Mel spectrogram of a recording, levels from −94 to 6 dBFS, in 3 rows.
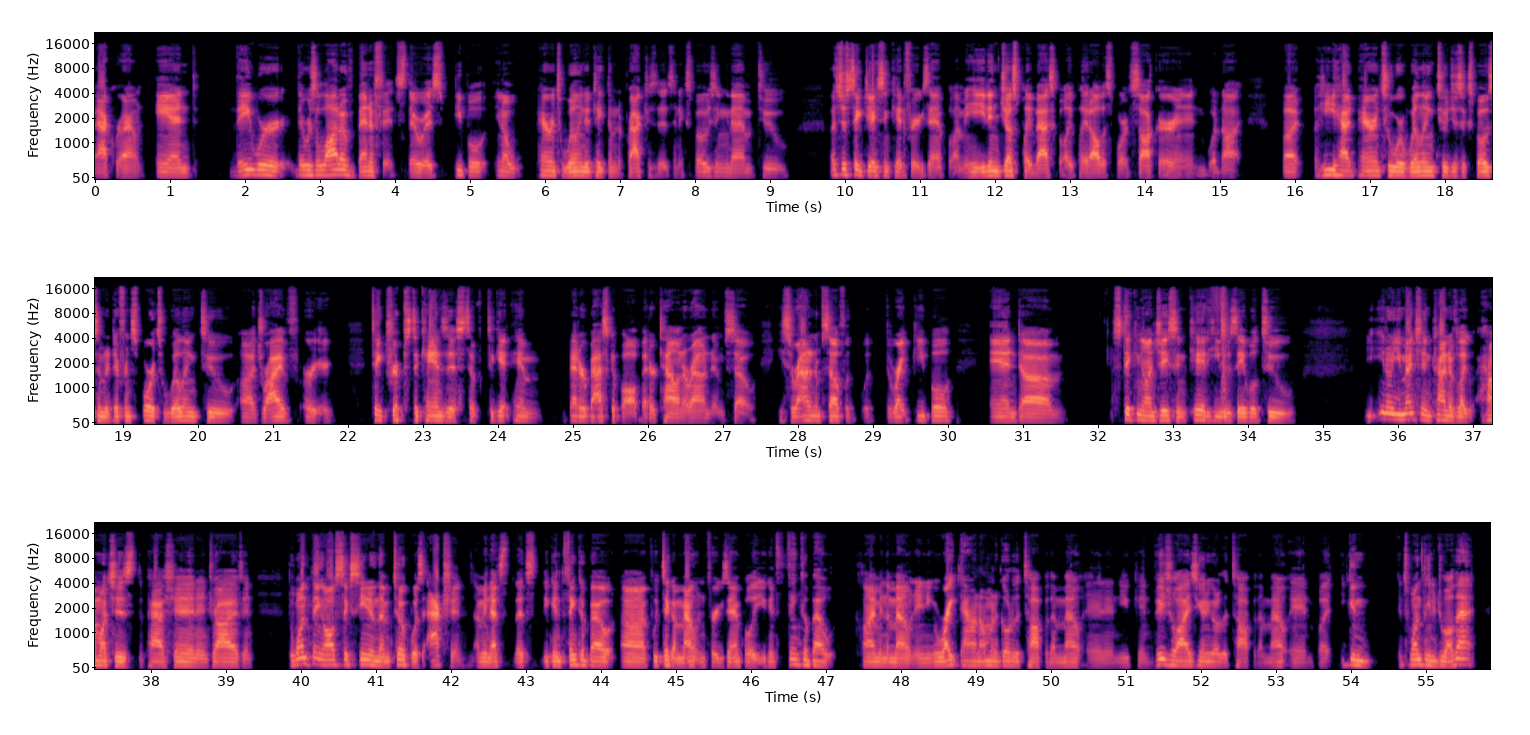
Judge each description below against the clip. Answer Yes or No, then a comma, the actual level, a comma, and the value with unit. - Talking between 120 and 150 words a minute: No, average, 200 wpm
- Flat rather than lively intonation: Yes, narrow, 2.3 semitones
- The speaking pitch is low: Yes, low, 110 Hz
